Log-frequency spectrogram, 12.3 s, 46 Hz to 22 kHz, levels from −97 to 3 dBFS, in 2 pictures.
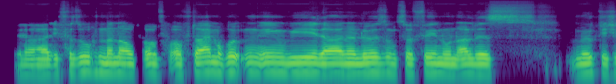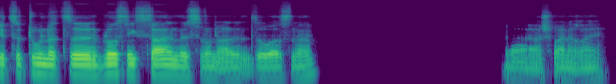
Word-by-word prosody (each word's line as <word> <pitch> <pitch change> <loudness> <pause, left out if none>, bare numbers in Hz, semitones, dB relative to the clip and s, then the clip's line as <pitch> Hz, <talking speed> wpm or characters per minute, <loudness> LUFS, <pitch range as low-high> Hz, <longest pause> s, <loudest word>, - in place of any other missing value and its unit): Ja, 95 0 0
die 95 +1 -5
versuchen 110 +3 -2
dann 110 0 +2
auch 105 -1 +3
auf 100 -1 -2
auf 100 0 -2
deinem 115 +1 +3
Rücken 110 0 0
irgendwie 110 0 +2
da 105 0 +6
'ne 105 0 +4
Lösung 110 0 +1
zu 105 -1 -2
finden 105 0 0
und 100 -1 +2
alles 100 0 0 0.3
Mögliche 105 0 -3
zu 100 - -8
tun, 105 -2 -2
dass 95 -1 -1
sie 95 -1 +3
bloß 105 +3 +1
nix 100 -1 -4
zahlen 95 0 +1
müssen 85 -1 -6
und 85 -1 -8
all 80 -3 -8
sowas, 80 0 -5
ne? 85 +3 -11 1.9
Ja, 75 -3 -13
Schweinerei. 75 +1 -12
100 Hz, 155 wpm, -23 LUFS, 95-105 Hz, 1.9 s, da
